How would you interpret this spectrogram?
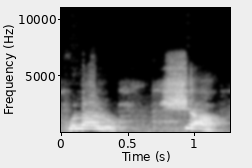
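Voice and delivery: शा said slowly, tongue pulled back and puffed; slow शा demo. Shown as a demonstration. Teacher shows students how to say शा, slowly. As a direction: stretch out शा slowly for the class. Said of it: "थोड़ा सा जीभ को पीछा करो".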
